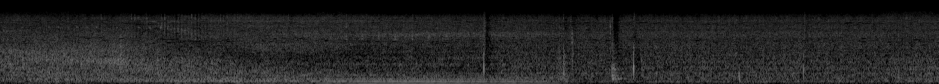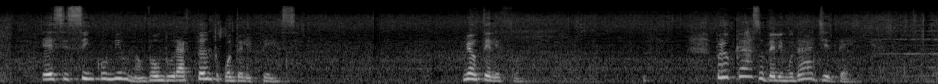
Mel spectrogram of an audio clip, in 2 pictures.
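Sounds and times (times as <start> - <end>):
car engine idling: 0.0 - 5.8
speech: 9.8 - 12.4, 14.0 - 14.8, 16.8 - 18.0.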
